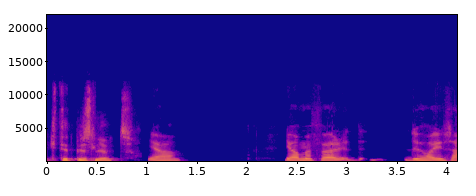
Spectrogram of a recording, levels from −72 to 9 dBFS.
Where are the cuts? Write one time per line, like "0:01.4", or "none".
0:00.9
